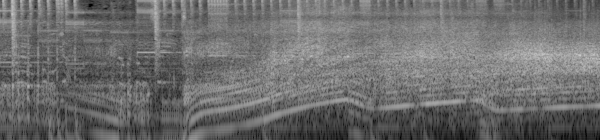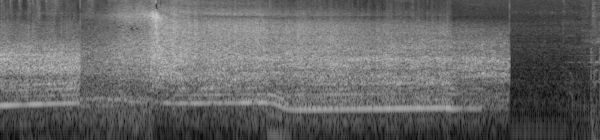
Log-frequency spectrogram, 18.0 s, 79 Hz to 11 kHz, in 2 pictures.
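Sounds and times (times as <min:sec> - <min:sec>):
car engine accelerating hard: 0:02.7 - 0:16.7.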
